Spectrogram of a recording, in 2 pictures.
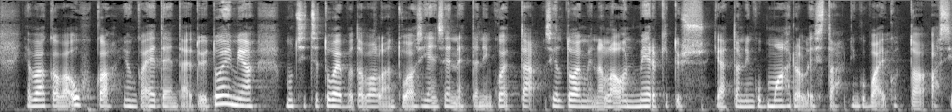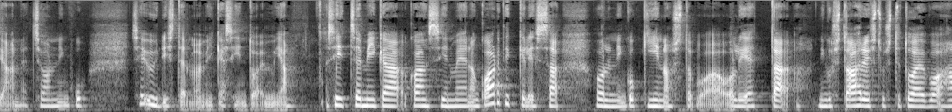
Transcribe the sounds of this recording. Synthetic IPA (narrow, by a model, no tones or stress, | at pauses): jɑʋɑkɑʋɑ̰ʔuhkɑjoŋkɑ̰ʔet̪eːnt̪æ̰yt̪y̰ːt̪oimiɑmut̪sit̪set̪oiʋot̪ɑʋɑlːˑɑ̰ːnt̪uɑ̰sihensenʔḛt̪ːænḭːŋkuet̪ːæ̰silt̪oiminːɑ̰lːɑ̰onmerkit̪ysjɑet̪ːæoniːŋkumɑhdo̰lːist̪ɑniːŋkuʋɑ̰ikut̪ːɑ̰ːʔɑsiɑ̰ːnet̪seonniːŋkuseyhdist̪ḛlmʔæ̰mḭkæsḭːnt̪o̰imḭjɑ̰ | sit̪semikækɑnssiːnmejænoŋkoɑrt̪ikːelisːɑoliniːŋkukiːnost̪ɑʋɑ̰ːo̰liet̪ːæ̰niːŋkusit̪ɑhdist̪ust̪ɑt̪oiʋoɑ̰hɑ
